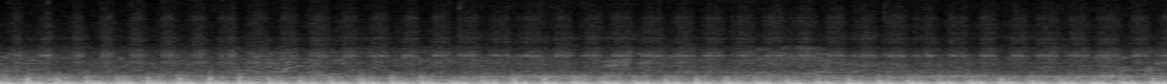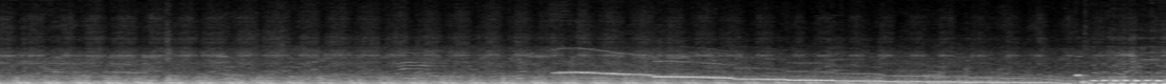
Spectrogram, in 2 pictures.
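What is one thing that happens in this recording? A crowd of young people cheers and shouts.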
